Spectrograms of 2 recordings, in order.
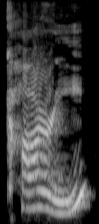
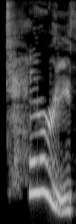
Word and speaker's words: Kerry: I'm Scottish and my our family name is way back when is Carrie with a C-A-R-R-I-E. But actually my mother, because she's Scottish, said, I did not want to call you Carrie. I wanted your name to be Carrie. So she spelled it K-E-R-R-Y. So the pronunciation thing is quite cute.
